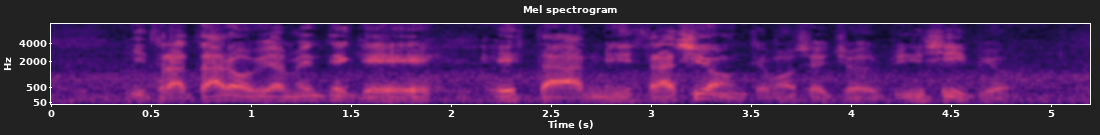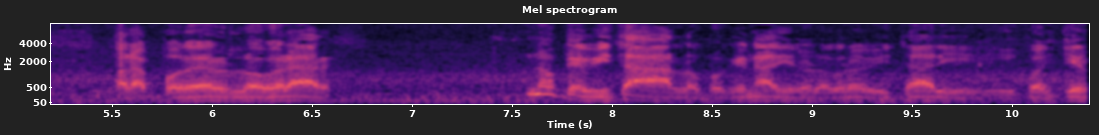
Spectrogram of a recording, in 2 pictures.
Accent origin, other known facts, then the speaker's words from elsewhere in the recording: Argentina; mi miedo desde el principio era el fantasma de que nosotros como argentinos estuviéramos un poco lejos en la cola del acceso a la vacuna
